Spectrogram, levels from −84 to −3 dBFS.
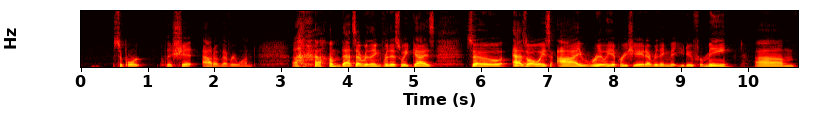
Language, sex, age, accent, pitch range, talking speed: English, male, 30-49, American, 105-135 Hz, 145 wpm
